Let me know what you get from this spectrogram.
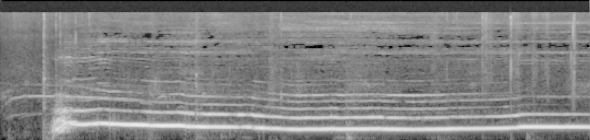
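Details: Cujo, a dog, howls in answer to coyotes: one long sustained tone that slides gently downward, holds steady, then steps up near the end, with clear overtones stacked above.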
